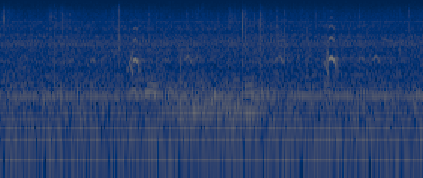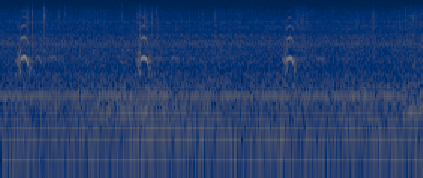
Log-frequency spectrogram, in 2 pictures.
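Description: A bird calling repeatedly in grassland: short, sharp, arched calls about every second and a half, with a faint steady hum underneath.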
